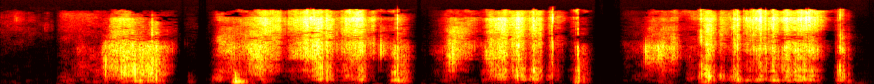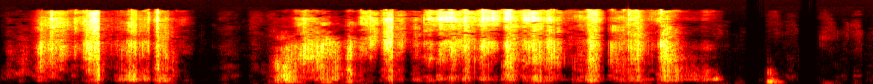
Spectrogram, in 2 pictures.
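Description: A thin metal ear-cleaning tool scrapes and scratches inside the ear of an ear-shaped binaural microphone, heard very close and loud. It comes in about five bursts of scratching, each one to three seconds long, with short pauses between them.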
